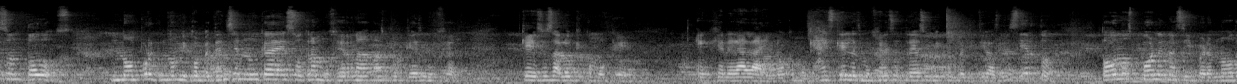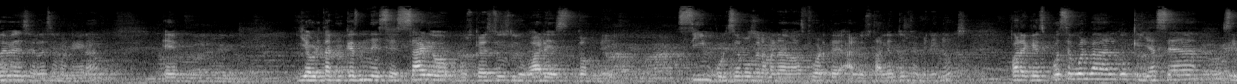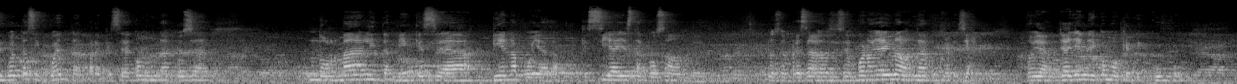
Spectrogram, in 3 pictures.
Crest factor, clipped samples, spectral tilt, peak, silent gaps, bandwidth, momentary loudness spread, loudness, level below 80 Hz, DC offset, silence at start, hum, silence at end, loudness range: 16 dB; under 0.1%; -6 dB/octave; -2 dBFS; none; 16 kHz; 10 LU; -19 LUFS; -38 dBFS; under 0.1%; 0 s; none; 0 s; 3 LU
